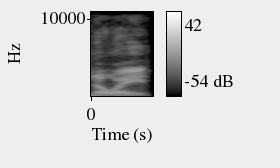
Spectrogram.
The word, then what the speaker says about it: Noid: So they were trying to avoid the noid.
